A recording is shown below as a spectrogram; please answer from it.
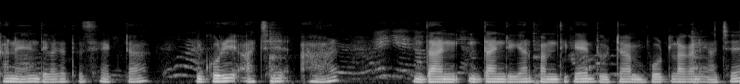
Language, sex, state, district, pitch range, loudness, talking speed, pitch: Bengali, male, Tripura, Dhalai, 120-140 Hz, -22 LUFS, 120 wpm, 125 Hz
